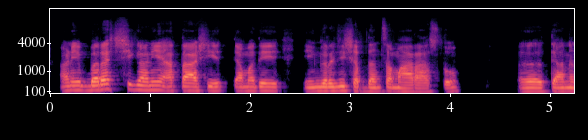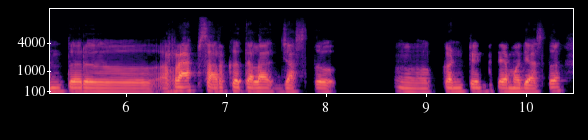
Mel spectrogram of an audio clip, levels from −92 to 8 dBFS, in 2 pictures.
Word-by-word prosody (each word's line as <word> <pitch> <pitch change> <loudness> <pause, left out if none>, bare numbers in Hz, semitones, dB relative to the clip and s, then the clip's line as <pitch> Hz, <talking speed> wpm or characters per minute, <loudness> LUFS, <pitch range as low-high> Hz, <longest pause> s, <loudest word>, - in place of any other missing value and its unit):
आणि 150 +2 +1
बरीचशी 175 +2 +3
गाणी 155 -1 +2
आता 135 +1 +3
अशी 130 +1 0
आहेत 130 - -4
त्यामध्ये 130 0 0 0.4
इंग्रजी 130 +2 +3
शब्दांचा 115 -2 -1
मारा 105 -2 +2
असतो. 105 +3 -5 0.6
अ, 110 0 +2
त्यानंतर 115 0 +1
अ, 105 -2 -2
रॅपसारखं 125 -2 +3
त्याला 115 -1 +4 0.2
जास्त 105 +1 -4 0.8
अ, 100 -2 -6 0.2
कंटेंट 110 0 -2
त्यामध्ये 110 0 +2
असतं. 105 +5 -3
115 Hz, 120 wpm, -26 LUFS, 110-130 Hz, 0.8 s, त्याला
